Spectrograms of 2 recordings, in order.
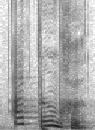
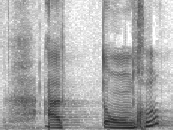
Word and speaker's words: atteindre: Ensuite, on a atteindre. Donc remarquez bien la différence. Attendre. Attendre. Attend. Donc il y a une différence de prononciation, n'est-ce pas ?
